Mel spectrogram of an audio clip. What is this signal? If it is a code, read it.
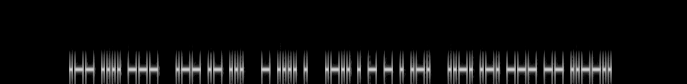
Morse code, heard as a keyed tone, about 44 wpm, 700 Hz. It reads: WHO WAS THE LETTER FROM?
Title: Sentences from Top 300 Words 45wpm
